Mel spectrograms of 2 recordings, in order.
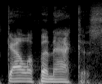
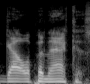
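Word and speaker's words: Galifianakis: here that I use for this segment it is spelled out Gan Aus galipan acus there you go from The Hangover uh Zach galipan acus 55 years old today a third generation pro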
